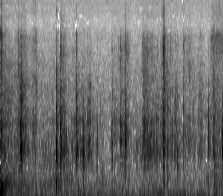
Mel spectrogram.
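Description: Faint light clicks and rustles of a card being handled in a plastic binder page pocket as it is drawn out.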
